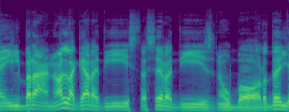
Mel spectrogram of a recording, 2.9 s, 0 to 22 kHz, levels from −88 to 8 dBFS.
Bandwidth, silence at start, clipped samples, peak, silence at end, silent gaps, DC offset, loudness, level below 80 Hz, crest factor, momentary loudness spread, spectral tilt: 13 kHz; 0 s; under 0.1%; 0 dBFS; 0 s; none; under 0.1%; -17 LUFS; -48 dBFS; 16 dB; 7 LU; -5.5 dB/octave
